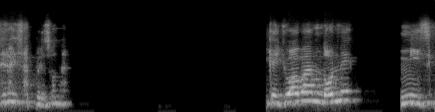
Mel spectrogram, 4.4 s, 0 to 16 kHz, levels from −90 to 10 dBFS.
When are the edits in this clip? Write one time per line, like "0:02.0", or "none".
0:02.7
